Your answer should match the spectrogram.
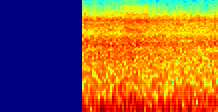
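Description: The recording cuts in after a moment of dead silence to a steady low hum with a hiss over it, like a car engine idling close by.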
